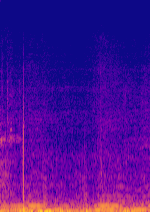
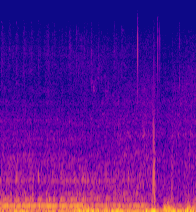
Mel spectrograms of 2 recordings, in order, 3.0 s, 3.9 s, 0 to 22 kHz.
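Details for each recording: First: Holden HK V8 at idle with a soft, deep woof that swells and fades every second or so; the cause of the pulsing is unclear. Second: Holden HK V8 at the tailpipe: deep, even burble for a few seconds, then handling clunks; exhaust sounds healthy and no water leaks, though the temperature gauge reads high, still unresolved.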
